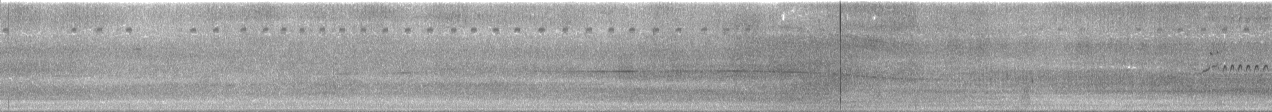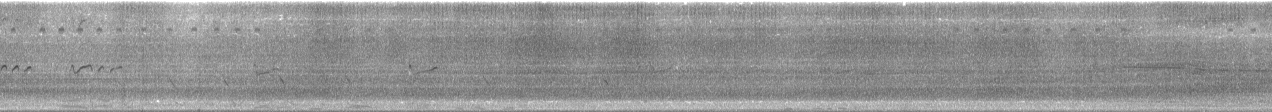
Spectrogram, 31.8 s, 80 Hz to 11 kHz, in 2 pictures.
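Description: Electric ducted-fan model jet (a 105 mm EDF L-39) in flight: a steady rushing whine that swells during the second half and eases off near the end, over a constant low hum.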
